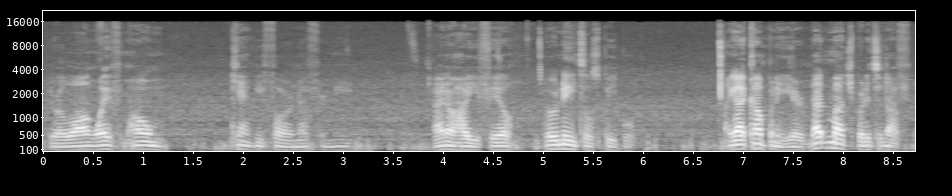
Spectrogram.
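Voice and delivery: loud, rough, mocking old man; teasing old rogue. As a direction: toy with the kid, loud and gleeful. Nefer voice.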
